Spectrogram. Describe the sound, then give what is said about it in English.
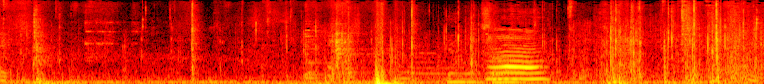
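A door opens with a sharp latch click followed by a short creak as a roommate enters the room, amid shuffling movement and muffled background voices. “Theater kids are trying to get in the door.”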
